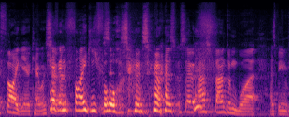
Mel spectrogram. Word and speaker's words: Feige: the internet told me it's not phage it's not it's Feige but it's a shame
